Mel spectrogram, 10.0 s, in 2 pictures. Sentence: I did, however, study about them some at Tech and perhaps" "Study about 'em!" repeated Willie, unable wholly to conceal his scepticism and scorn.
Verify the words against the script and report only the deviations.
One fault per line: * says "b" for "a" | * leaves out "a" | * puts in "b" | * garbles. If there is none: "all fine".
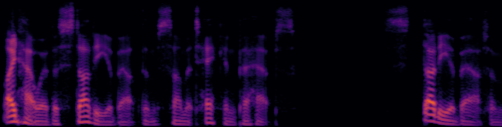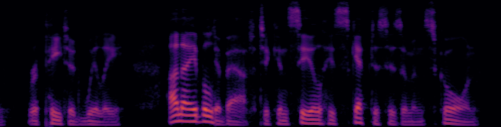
* leaves out "did"
* leaves out "at"
* says "about" for "wholly"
